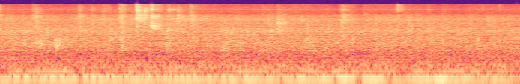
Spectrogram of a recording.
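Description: Diced beef sizzling faintly in a steel wok, with scattered small crackles and a short cluster of light clicks about a second and a half in.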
